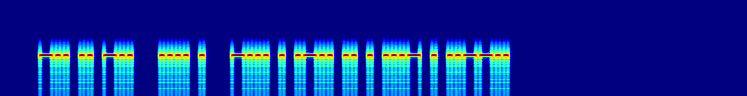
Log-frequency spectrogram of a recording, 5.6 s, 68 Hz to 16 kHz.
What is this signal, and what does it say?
Morse code, heard as a keyed tone, about 40 wpm, 700 Hz. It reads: DID HE BELIEVE?
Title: Sentences from Top 1000 Words 40wpm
